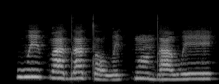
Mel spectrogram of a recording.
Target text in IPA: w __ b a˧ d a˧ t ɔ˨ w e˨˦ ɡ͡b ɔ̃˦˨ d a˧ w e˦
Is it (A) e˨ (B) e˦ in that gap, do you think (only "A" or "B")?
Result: B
